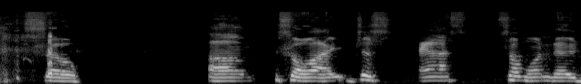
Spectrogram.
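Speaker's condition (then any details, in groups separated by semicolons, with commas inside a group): Cerebral palsy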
